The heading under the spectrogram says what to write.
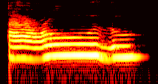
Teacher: ऊ को लंबा करेंगे क्योंकि पेश आ रही है आइन के ऊपर और वाव जो है खाली है, और जब भी पेश के बाद वाव आएगी वो 2 काउंट मद बन जाएगी।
